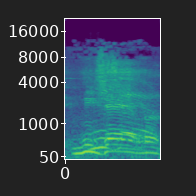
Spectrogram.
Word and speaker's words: Niger: est il sont même quand vous nous dites Niger nigère le r là sinon Isma va vous porter plainte à la place de nigère il vous portera PL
